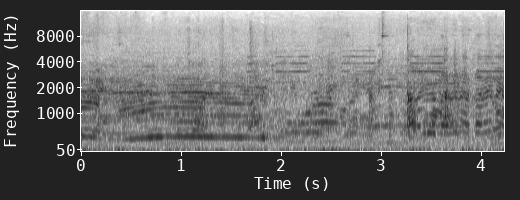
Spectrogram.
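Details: Cattle at a market causing a commotion, reluctant to get up: a long, drawn-out low moo with a steady pitch that falls slightly at the end. Further overlapping moos follow against a busy background.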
